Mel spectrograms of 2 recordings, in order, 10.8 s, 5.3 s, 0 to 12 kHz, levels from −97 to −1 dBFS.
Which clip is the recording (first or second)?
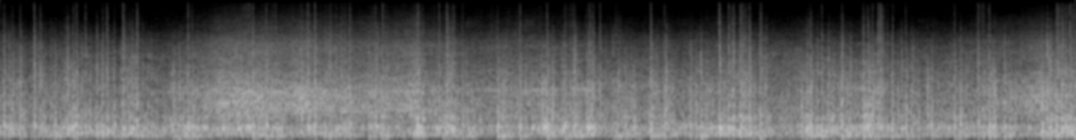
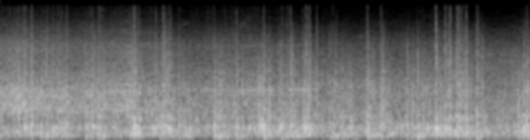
second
